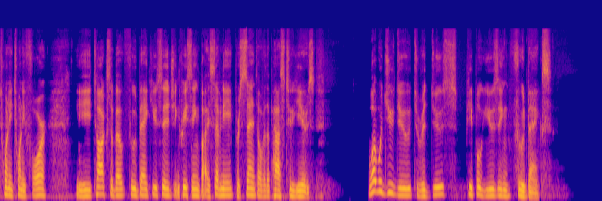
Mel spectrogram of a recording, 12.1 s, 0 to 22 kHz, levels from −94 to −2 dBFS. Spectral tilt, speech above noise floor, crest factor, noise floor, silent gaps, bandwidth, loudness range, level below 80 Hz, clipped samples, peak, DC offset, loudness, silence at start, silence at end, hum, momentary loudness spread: -6 dB/octave; 55 dB; 20 dB; -76 dBFS; 7.21-7.35 s; 12.5 kHz; 2 LU; -58 dBFS; under 0.1%; -2 dBFS; under 0.1%; -22 LUFS; 0 s; 1.05 s; none; 7 LU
